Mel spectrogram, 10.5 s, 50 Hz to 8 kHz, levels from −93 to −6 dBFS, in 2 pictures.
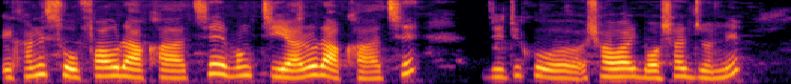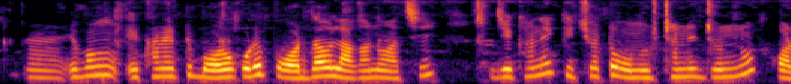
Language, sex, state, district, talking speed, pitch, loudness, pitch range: Bengali, female, West Bengal, North 24 Parganas, 180 wpm, 240 Hz, -18 LUFS, 215-270 Hz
